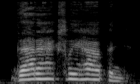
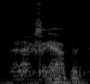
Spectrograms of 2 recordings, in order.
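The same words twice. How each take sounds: First: Said in the usual way. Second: Hushed unvoiced whisper; whispered repeat. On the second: Shown as a demonstration. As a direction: breathe it as a secret.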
